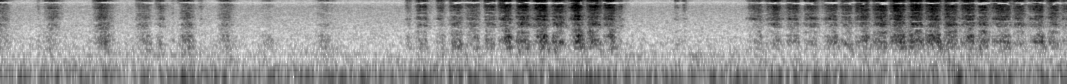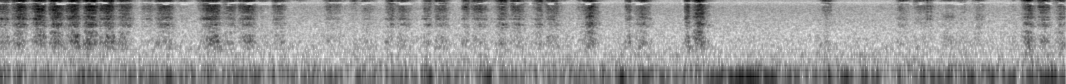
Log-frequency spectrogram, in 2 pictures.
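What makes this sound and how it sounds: A blue marker strokes across a paper coloring book page, rubbing and scratching the surface with a soft, dry, bright hiss. The strokes swell into longer, louder passes in the middle of the clip, then continue as shorter, lighter scratches over a quiet low background rumble.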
